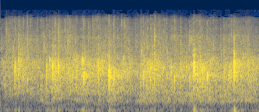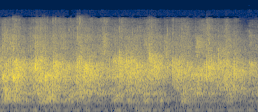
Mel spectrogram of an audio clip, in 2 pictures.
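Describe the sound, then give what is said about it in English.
A church audience breaks into steady applause, a dense wash of many hands clapping at an even level for several seconds, with a few sharper claps standing out, and no voices. “I thought you were going to clap.”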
